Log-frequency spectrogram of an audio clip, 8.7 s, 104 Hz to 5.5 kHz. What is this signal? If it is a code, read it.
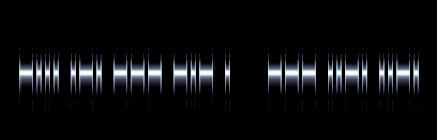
Morse code, heard as a keyed tone, about 14 wpm, 700 Hz. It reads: BROKE OFF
